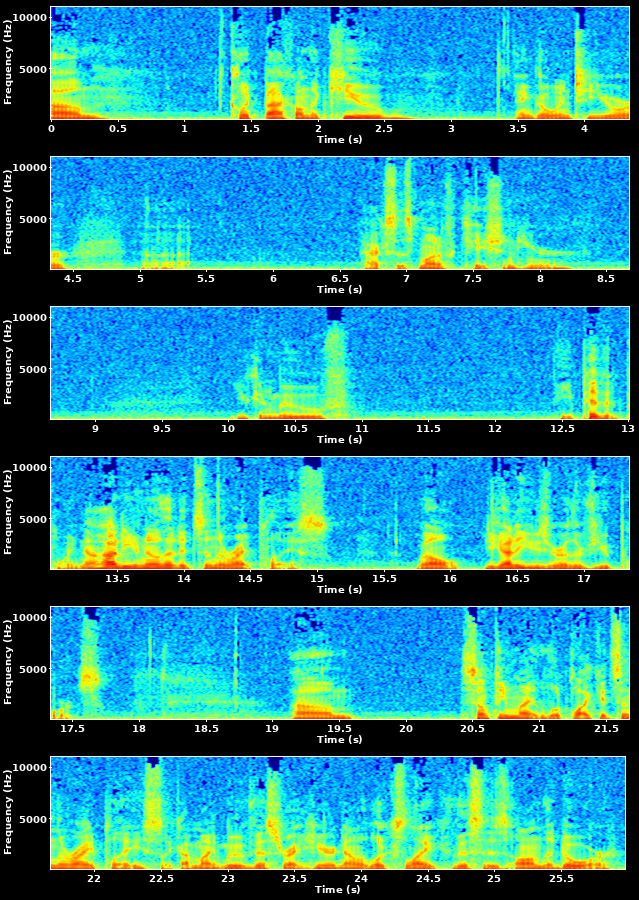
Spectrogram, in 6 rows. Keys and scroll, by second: 5.0 e, 5.2 e.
